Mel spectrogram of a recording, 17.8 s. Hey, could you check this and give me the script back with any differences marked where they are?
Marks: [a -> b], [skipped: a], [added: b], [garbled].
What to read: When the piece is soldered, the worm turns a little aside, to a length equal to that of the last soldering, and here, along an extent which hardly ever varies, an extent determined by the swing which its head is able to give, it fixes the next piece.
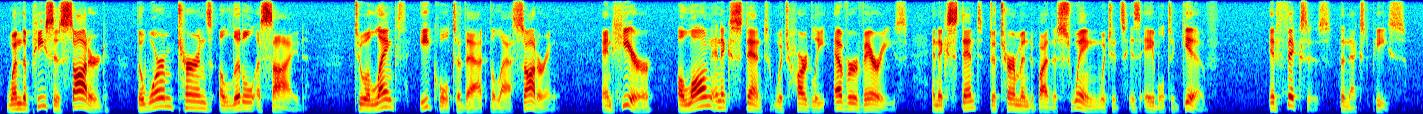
When the piece is soldered, the worm turns a little aside, to a length equal to that [skipped: of] the last soldering, and here, along an extent which hardly ever varies, an extent determined by the swing which its [skipped: head] is able to give, it fixes the next piece.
